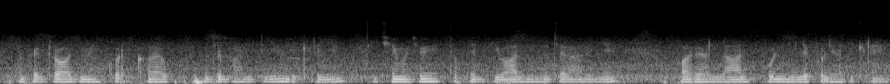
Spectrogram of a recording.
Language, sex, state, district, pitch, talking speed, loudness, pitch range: Hindi, male, Chhattisgarh, Sarguja, 120 Hz, 140 wpm, -20 LUFS, 115-120 Hz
